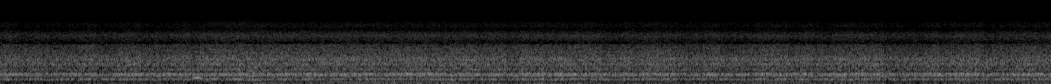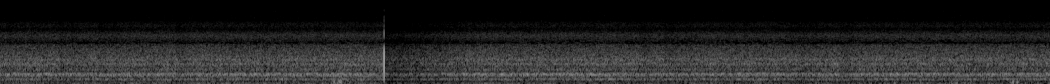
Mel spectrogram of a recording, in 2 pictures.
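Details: Many honey bees swarming around a NE Portland house in 2018 as the colony shifts to a new hive; continuous thick hum throughout, with one sharp knock midway.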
